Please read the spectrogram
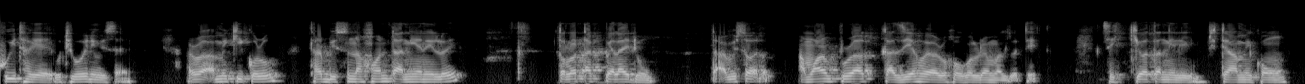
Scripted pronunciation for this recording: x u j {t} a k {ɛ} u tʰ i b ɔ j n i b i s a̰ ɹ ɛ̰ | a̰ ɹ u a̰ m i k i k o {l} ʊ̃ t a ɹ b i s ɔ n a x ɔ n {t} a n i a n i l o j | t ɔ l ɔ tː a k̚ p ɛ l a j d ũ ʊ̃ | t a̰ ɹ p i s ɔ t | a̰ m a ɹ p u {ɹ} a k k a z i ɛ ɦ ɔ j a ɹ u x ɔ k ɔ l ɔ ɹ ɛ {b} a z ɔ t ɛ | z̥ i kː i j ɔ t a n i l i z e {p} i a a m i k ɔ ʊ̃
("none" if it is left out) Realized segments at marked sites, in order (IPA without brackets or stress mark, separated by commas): tʰ, ɛ, ɹ, t, ɹ, m, t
